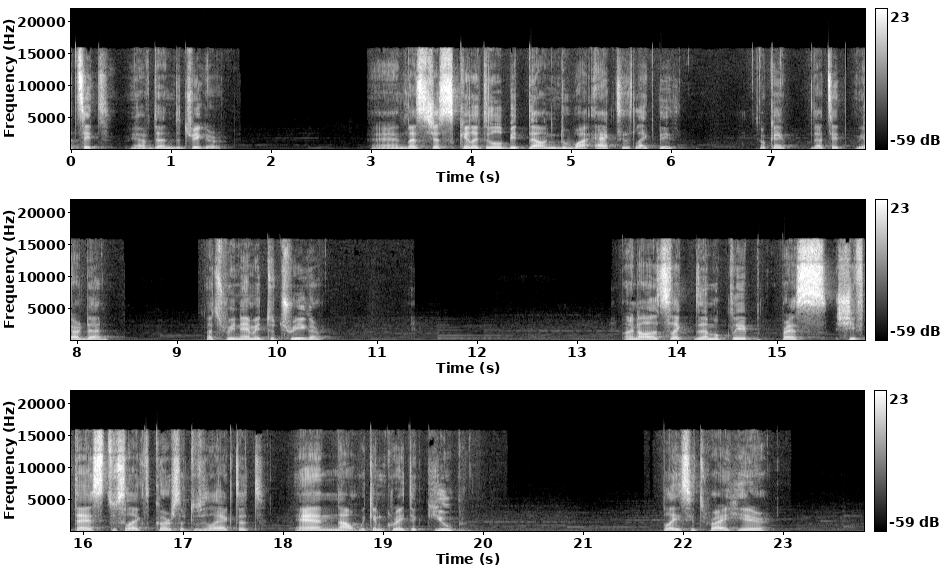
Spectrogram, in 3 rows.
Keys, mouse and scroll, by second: 0.0 ctrl+r, 0.0 a, 0.1 b, 0.3 click, 0.8 a, 0.8 b, 1.0 click, 1.3 ctrl+z, 1.5-5.9 middle drag, 1.6 Tab, 2.4 z, 3.9 s, 7.1-9.3 middle drag, 9.6 KP_1, 10.4 click, 10.9 g, 11.4-13.7 middle drag, 13.7 KP_1, 13.7 middle click, 14.2-17.9 drag, 14.6 shift+s, 18.1 shift+a, 18.3-20.9 middle drag, 20.9 s, 22.0-23.8 drag, 22.8 s.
